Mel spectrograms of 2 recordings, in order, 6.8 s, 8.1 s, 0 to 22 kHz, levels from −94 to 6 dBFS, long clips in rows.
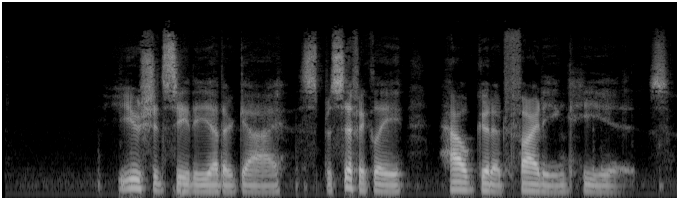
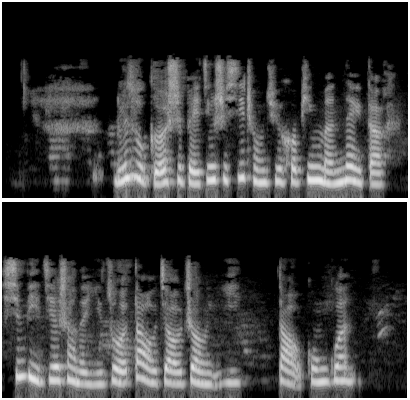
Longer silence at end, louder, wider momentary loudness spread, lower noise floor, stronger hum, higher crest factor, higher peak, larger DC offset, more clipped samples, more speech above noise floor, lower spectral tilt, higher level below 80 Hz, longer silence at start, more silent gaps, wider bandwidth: second, 0.1 s vs 0.25 s; second, -30 LUFS vs -15 LUFS; about the same, 12 LU vs 10 LU; first, -71 dBFS vs -44 dBFS; neither; first, 22 dB vs 14 dB; second, -8 dBFS vs -2 dBFS; neither; neither; first, 41 dB vs 30 dB; about the same, -4 dB/octave vs -4.5 dB/octave; about the same, -64 dBFS vs -60 dBFS; first, 1.15 s vs 0.5 s; neither; first, 13.5 kHz vs 7.8 kHz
